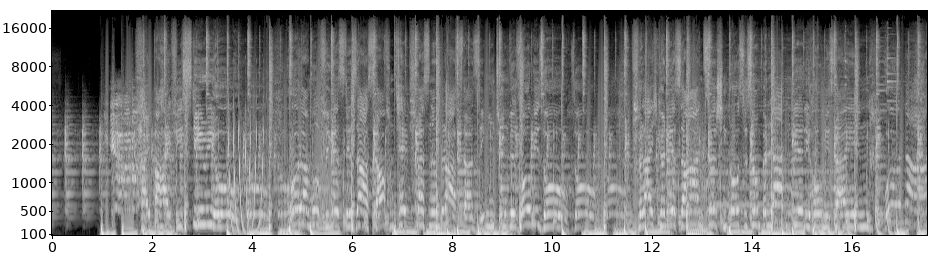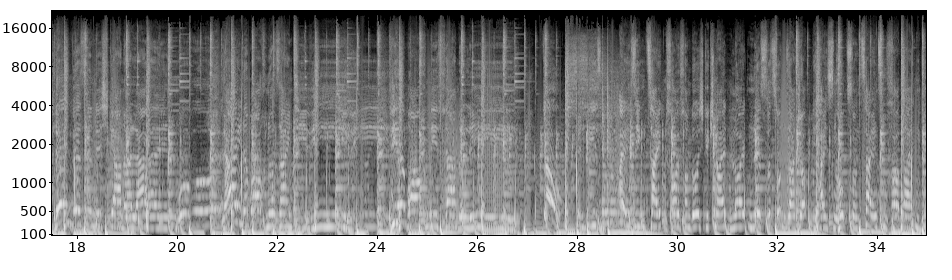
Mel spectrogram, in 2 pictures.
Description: Жанр: Реггетон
